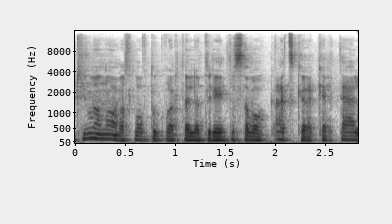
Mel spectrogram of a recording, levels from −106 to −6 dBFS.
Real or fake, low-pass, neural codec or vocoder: fake; 14.4 kHz; codec, 44.1 kHz, 7.8 kbps, Pupu-Codec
